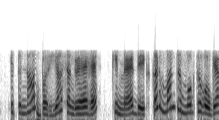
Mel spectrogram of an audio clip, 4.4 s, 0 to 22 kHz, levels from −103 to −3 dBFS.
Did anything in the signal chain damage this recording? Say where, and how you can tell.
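Yes. At the codec stage, the whole clip carries G.723.1 codec damage: speech is confined to about 200 Hz to 3.4 kHz, sounds muffled and hoarse, and consonants smear. The heavy, slowly updating coloration points to a roughly 6 kbit/s coder working in 30 ms frames.

At the network stage, there is VoIP packet loss concealed by the speech codec from 0.68 to 0.84 s. The decoder repeated its last pitch and filter at falling gain, producing a fading stretch of extrapolated sound. The recovery lag beyond the gap fits a single lost 30 ms frame.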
